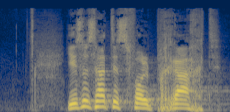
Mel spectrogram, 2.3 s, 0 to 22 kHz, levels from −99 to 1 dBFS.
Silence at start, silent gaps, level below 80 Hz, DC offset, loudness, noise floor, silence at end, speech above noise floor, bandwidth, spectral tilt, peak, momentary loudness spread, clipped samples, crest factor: 0.45 s; none; -42 dBFS; under 0.1%; -17 LUFS; -43 dBFS; 0.1 s; 26 dB; 16 kHz; -5.5 dB/octave; -2 dBFS; 8 LU; under 0.1%; 16 dB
